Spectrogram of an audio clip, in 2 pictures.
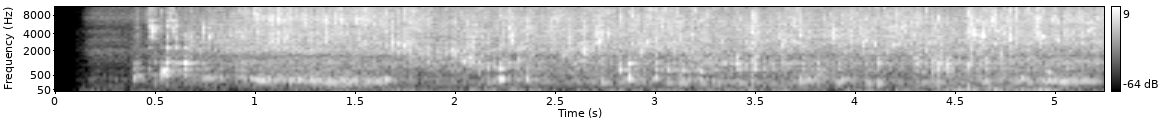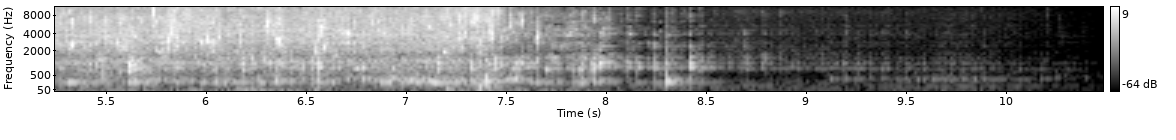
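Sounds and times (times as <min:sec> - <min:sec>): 
washing hands: 0:00.4 - 0:07.9.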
